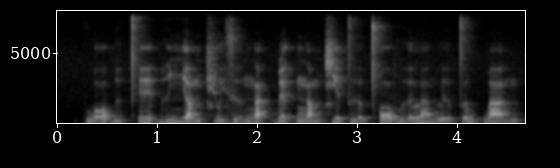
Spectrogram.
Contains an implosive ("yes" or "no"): yes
